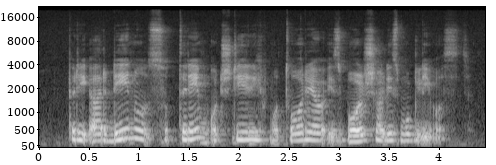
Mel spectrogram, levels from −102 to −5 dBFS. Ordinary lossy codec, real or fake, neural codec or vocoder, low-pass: none; fake; vocoder, 48 kHz, 128 mel bands, Vocos; 19.8 kHz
